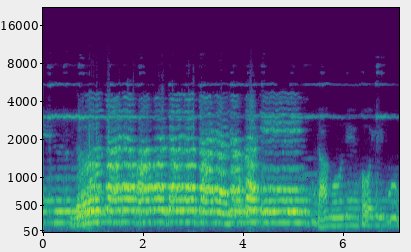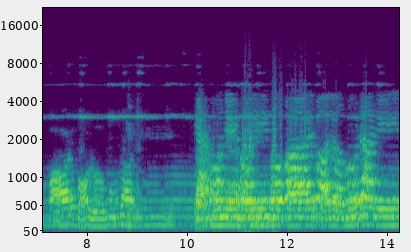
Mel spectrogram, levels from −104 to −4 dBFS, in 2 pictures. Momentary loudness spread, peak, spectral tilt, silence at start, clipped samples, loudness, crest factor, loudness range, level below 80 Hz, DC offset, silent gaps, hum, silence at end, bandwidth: 13 LU; -6 dBFS; -9 dB/octave; 0 s; under 0.1%; -21 LUFS; 14 dB; 7 LU; -62 dBFS; under 0.1%; none; none; 0 s; 6.6 kHz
